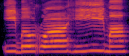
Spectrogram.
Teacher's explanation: با کا قلقلہ، را پہ 2 کاؤنٹس، ہی پہ 2 کاؤنٹس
